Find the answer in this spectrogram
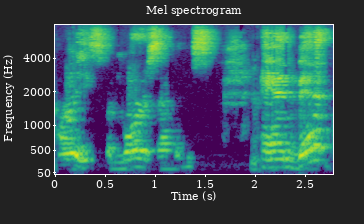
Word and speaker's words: Maurice: And then when he played the character Maurice on the show, he would say, no, you say Maurice.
